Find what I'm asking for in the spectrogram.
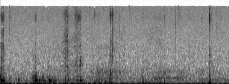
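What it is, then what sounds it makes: Bar of soap being scratched. Long fingernails scratch and carve a solid red bar of soap with shavings on top. Soft, dry scraping sounds sit low and quiet, broken by faint, brief clicks and ticks with a little bright edge, one slightly sharper near the end.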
